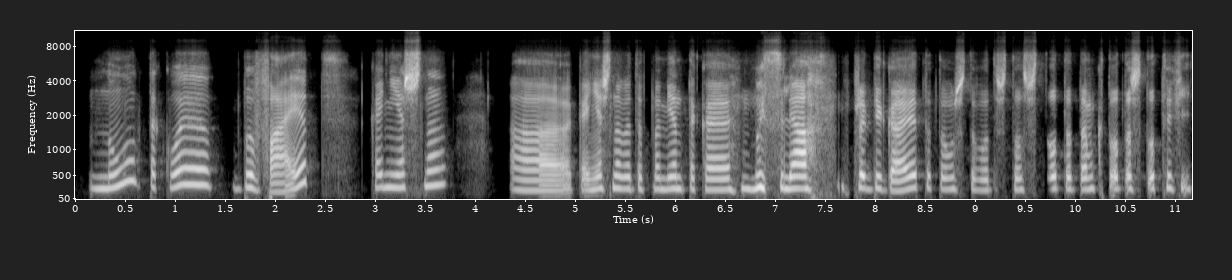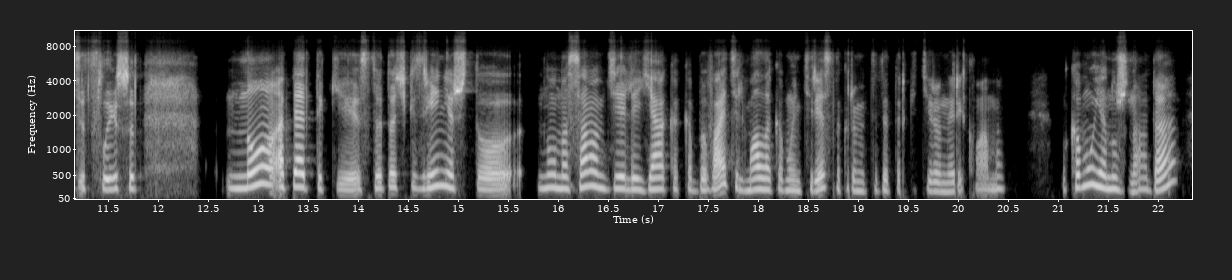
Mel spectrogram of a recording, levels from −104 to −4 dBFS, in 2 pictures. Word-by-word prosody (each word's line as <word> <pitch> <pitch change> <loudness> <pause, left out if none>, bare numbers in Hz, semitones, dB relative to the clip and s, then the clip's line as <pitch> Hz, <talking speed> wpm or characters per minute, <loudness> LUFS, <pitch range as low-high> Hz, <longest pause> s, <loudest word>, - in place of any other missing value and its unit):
Ну, 255 +11 -2
такое 300 +4 0 0.2
бывает, 230 - +2 0.6
конечно. 260 +4 +5 0.6
А, 100 - +1
конечно, 240 +2 +2
в - - -3
этот 230 -1 -5
момент 225 +1 -1
такая 210 -1 +1
мысля 235 0 +6 0.5
пробегает 240 0 +2
о - - -6
том, 225 -2 -7
что 210 - +4
вот 200 +1 -9
что 215 - -2
что-то 225 +1 -1
там 220 +1 -2
кто-то 235 - -3
что-то 235 +2 +1
видит, 230 -1 -7
слышит. 230 +1 +1 0.8
Но 255 +7 +1
опять-таки, 225 - -1
с - - -3
той 240 0 -5
точки 260 0 -2
зрения, 255 +3 -1
что, 110 - +2 0.3
ну, 245 +1 -5
на 235 -1 -3
самом 265 +2 -1
деле 230 -1 -2
я, 220 +2 -1
как 225 - -15
обыватель, 200 +1 -3
мало 215 +1 -1
кому 205 -1 -9
интересна, 205 +5 -6
кроме 195 -7 -11
вот 180 - -30
этой - - -10
таргетированной 180 -3 -10
рекламы, 225 +5 -10 0.6
ну, - - -19
кому 285 +6 -3
я 270 -3 0
нужна, 210 -3 -2
да? 225 - -2
230 Hz, 135 wpm, -24 LUFS, 210-250 Hz, 0.8 s, мысля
